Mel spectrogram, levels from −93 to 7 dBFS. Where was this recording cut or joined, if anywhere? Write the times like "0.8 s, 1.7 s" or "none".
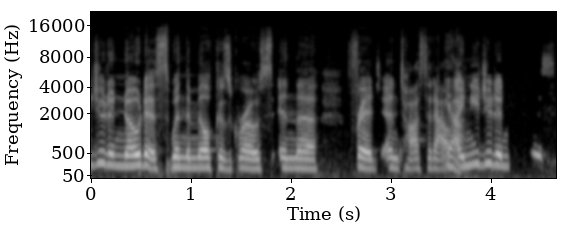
none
